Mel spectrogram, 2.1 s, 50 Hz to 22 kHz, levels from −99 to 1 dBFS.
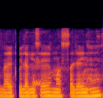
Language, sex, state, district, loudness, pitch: Chhattisgarhi, male, Chhattisgarh, Raigarh, -20 LUFS, 110 Hz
